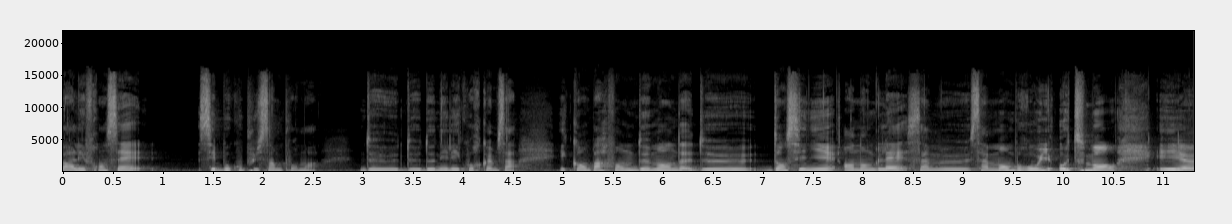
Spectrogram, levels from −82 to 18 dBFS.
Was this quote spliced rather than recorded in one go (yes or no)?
no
